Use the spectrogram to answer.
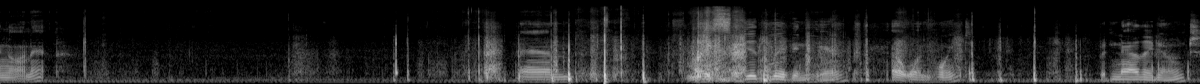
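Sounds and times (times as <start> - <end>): person's voice: 5.2 - 5.8, 6.8 - 9.8, 11.0 - 12.0.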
